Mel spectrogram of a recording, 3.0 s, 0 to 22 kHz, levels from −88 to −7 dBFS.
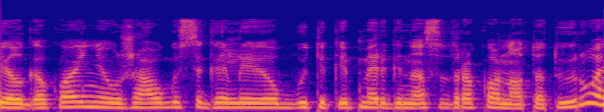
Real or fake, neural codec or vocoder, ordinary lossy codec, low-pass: real; none; MP3, 96 kbps; 10.8 kHz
